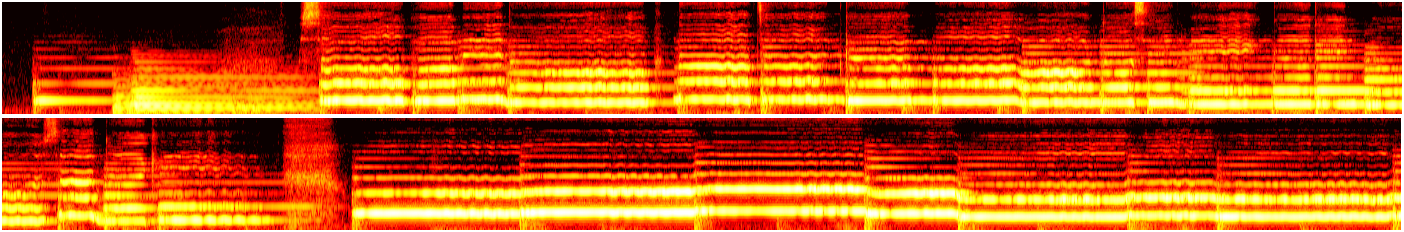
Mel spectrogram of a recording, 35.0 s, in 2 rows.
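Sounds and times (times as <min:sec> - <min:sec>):
soprano singing: 0:00.4 - 0:34.9.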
